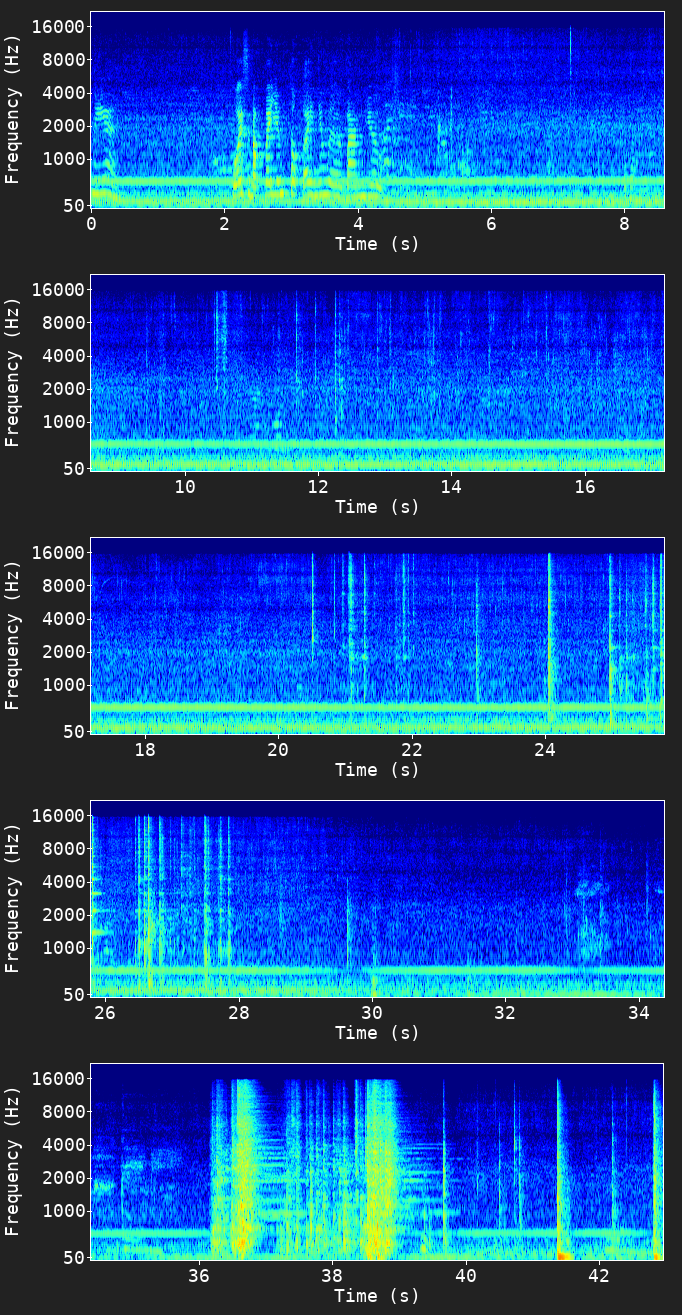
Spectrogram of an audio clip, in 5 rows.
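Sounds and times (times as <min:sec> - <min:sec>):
constant hum: 0:00.0 - 0:42.9
meatballs sizzling in hot oil: 0:11.9 - 0:28.6
metal tongs clinking on strainer: 0:20.5 - 0:22.1, 0:25.0 - 0:28.0.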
